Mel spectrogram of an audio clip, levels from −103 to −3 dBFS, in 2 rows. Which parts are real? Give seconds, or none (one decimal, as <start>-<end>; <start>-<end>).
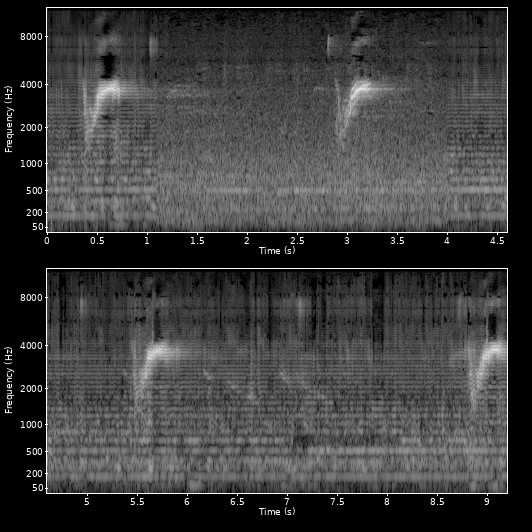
1.1-4.0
